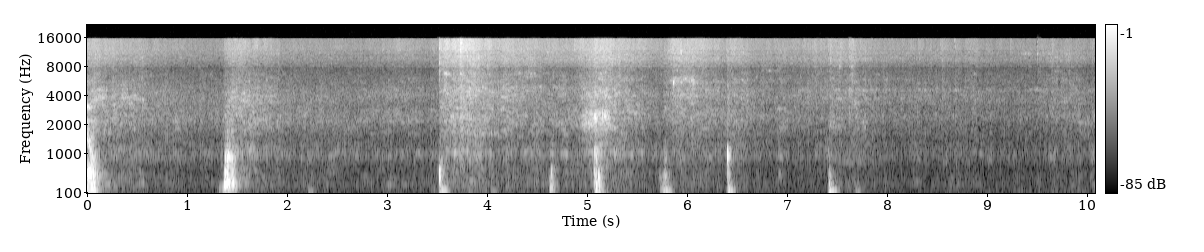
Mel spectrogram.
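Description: Thin strips of smoked brisket sizzling faintly on an electric griddle, with about seven light knocks and clinks of a metal spatula against the griddle plate as the strips are moved.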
